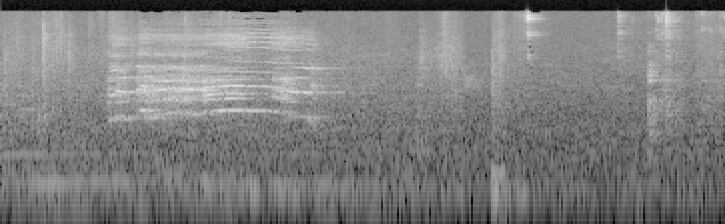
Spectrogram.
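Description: A bird calling once: a single drawn-out call about two seconds long, gently rising and falling in pitch.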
